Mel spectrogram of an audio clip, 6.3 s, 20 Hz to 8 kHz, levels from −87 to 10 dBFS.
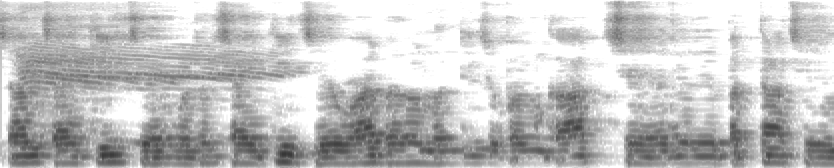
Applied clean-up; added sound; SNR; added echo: classical method WPE with log-MMSE.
